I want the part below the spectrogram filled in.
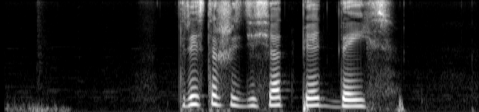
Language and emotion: Russian, neutral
